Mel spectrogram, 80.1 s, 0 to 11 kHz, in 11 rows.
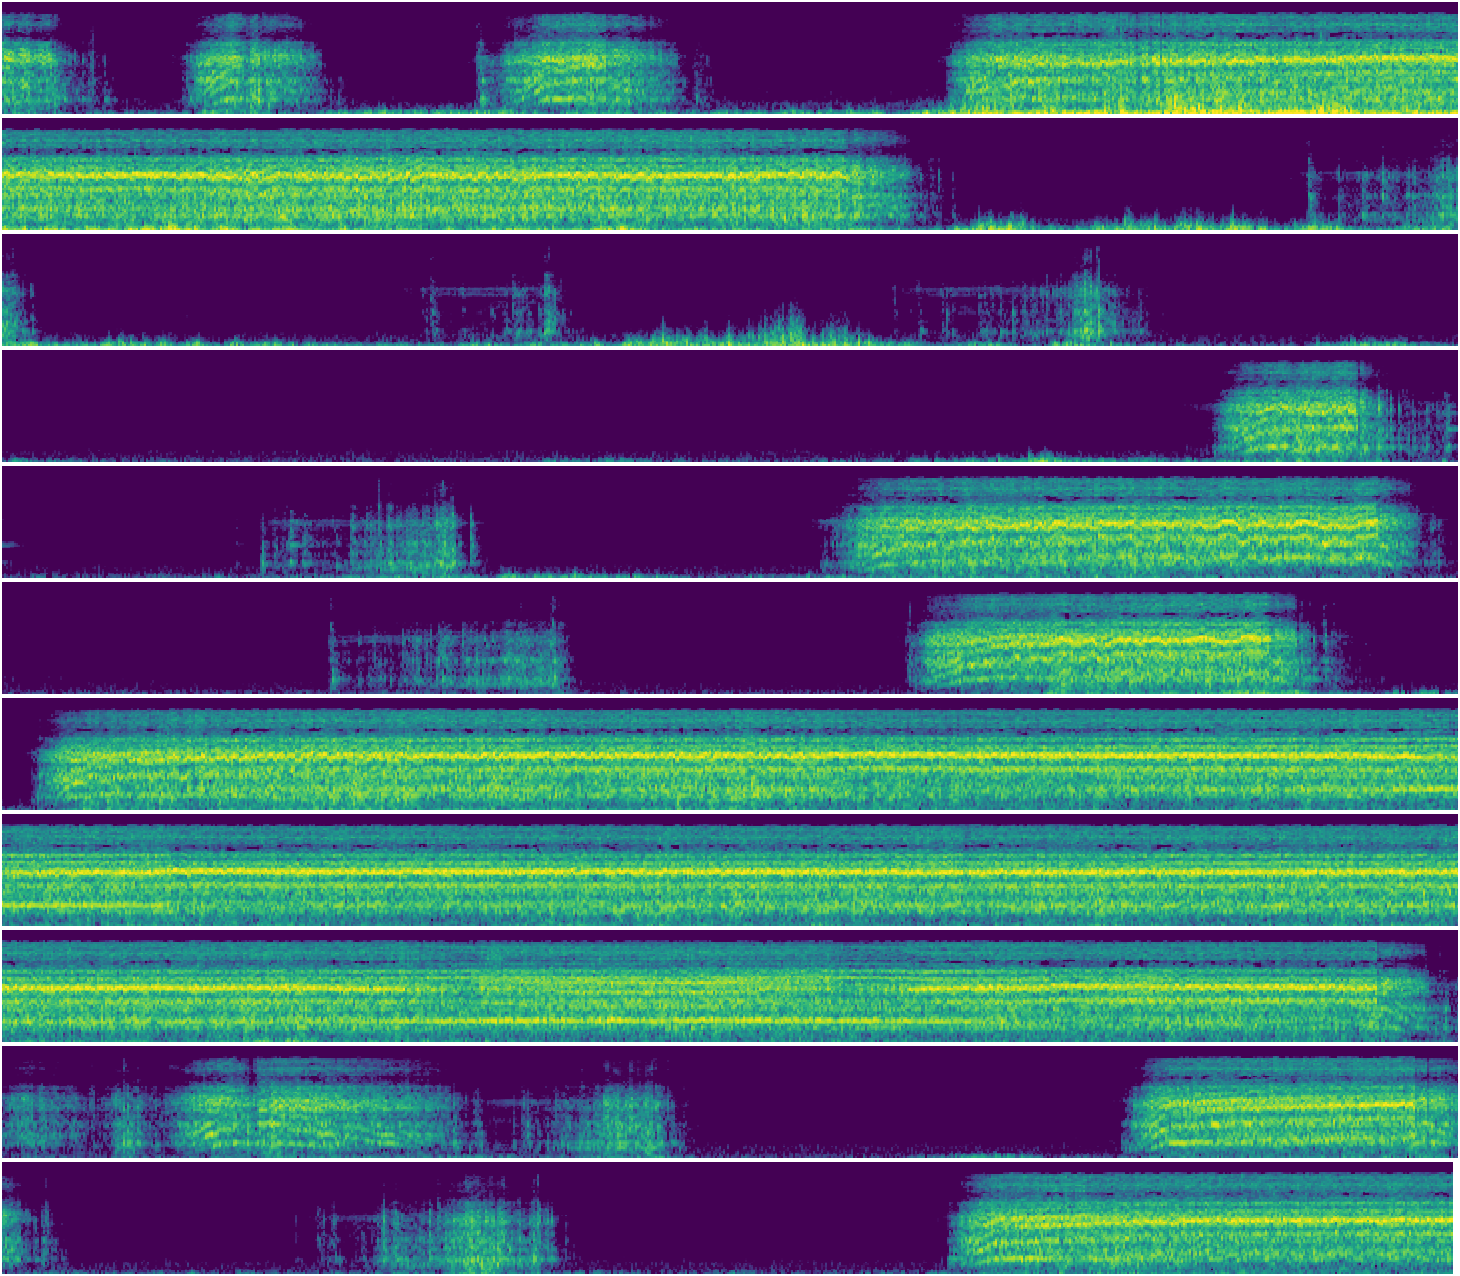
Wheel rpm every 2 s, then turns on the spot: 30, 20, 90, 170, 160, 120, 0, 0, 0, 0, 0, 0, 0, 10, 30, 0, 30, 140, 10, 0, 60, 60, 140, 160, 160, 160, 160, 160, 160, 160, 160, 160, 100, 30, 10, 50, 50, 10, 10, 150.
74-76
